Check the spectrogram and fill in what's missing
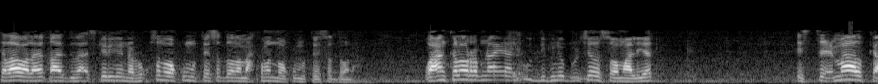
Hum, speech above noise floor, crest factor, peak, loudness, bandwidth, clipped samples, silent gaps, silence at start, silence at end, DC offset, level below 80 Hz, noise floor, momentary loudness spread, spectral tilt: none; 27 dB; 18 dB; 0 dBFS; -17 LUFS; 5.2 kHz; under 0.1%; none; 0 s; 0 s; under 0.1%; -62 dBFS; -44 dBFS; 19 LU; -7.5 dB/octave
